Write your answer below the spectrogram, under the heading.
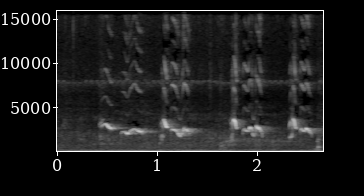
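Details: Caged pet green leafbird (cucak hijau), said to always sing when approached, recorded 30 January 2024: bright whistled phrases, each a sharp high note dropping into a warbled slur, repeated four times about every half second.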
